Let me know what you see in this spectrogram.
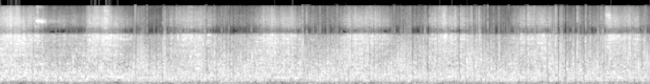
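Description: Freight train cars rolling directly over the microphone: loud, steady noise of steel wheels on the rails with a low rumble underneath, mixed with air rushing over the microphone.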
